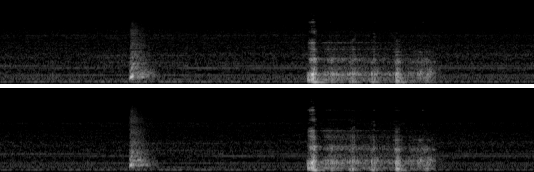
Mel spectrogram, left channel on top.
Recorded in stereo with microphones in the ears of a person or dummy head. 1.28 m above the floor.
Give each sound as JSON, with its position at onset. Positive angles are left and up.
{"t": 1.3, "sound": "a whoosh", "side_deg": -80, "distance_m": 3.5}
{"t": 3.1, "sound": "laughter", "side_deg": -50, "distance_m": 0.8}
